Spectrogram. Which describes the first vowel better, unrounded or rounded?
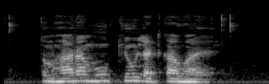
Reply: rounded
